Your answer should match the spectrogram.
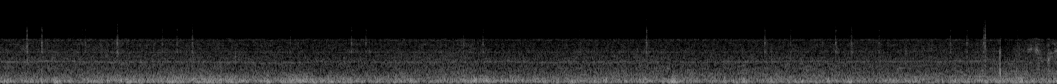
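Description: Steady rushing noise at the pad of a fuelled Soyuz rocket as oxygen vapour vents from its side, with a faint steady tone and scattered small clicks.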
